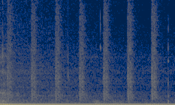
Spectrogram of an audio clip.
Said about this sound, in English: so these claps get introduced right at the start of this build up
